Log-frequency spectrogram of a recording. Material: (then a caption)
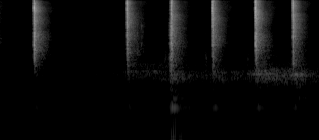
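Plastic and steel. A yellow plastic magnetic pen is moved across a small, flat black plastic magnetic drawing pad, clicking up steel beads from its grid of holes. Six sharp, bright clicks come at uneven intervals, each ending in a quick, short tail.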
